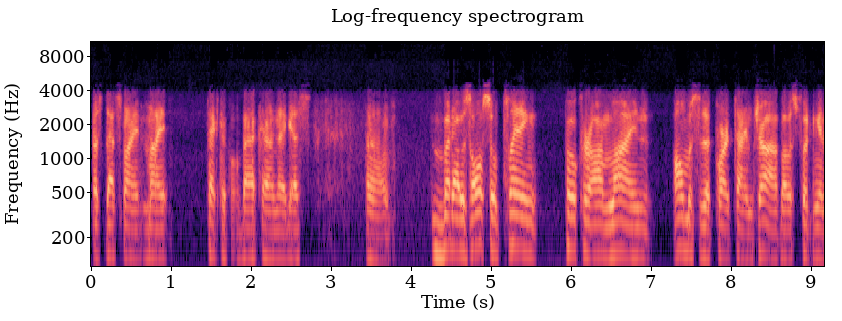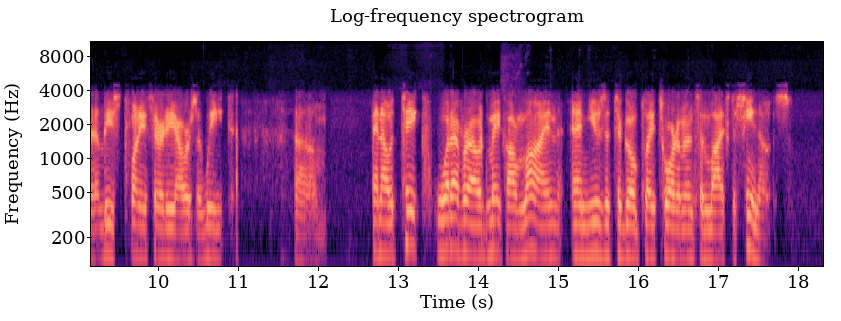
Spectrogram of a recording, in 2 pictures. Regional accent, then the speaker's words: Egypt; I grew up in Egypt, and there wasn't, any gambling around there.

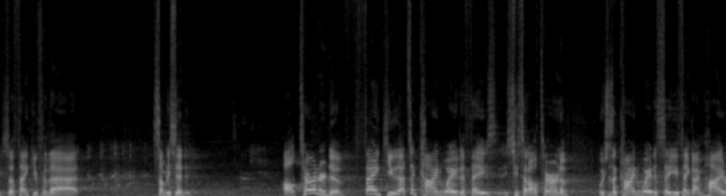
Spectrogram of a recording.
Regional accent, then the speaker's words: Canada; Oh, I'm Canadian, if you haven't figured that out.

